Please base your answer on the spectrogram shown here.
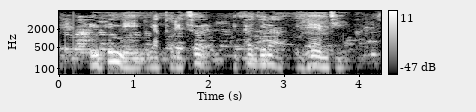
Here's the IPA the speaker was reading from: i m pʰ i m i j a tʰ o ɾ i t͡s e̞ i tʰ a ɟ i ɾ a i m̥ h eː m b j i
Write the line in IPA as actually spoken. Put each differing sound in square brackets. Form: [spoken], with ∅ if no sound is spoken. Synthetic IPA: i m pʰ i [n] i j a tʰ [u] ɾ i t͡s e̞ i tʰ a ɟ i ɾ a i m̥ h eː m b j i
